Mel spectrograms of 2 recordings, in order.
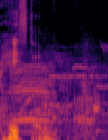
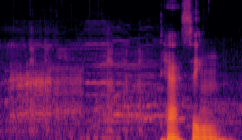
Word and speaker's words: Tassing: in outer Jason Hasting it's not Hasting yosting I know how to pronounce it tassing Roman ruins to get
